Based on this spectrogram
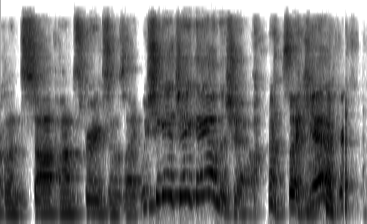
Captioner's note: laughs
